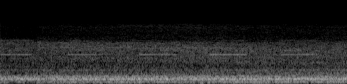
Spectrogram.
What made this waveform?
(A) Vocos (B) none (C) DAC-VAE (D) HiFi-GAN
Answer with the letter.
C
